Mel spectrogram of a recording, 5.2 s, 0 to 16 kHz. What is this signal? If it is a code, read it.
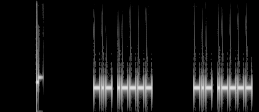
Morse code, heard as a keyed tone, about 30 wpm, 700 Hz. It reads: K1 K1
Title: USA Call Sign Prefixes - Repeated 2x - 30wpm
